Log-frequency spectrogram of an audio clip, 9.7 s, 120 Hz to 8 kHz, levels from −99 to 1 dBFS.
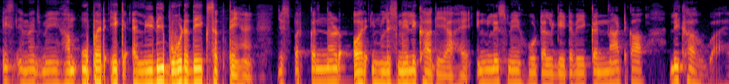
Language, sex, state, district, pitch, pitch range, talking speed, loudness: Hindi, male, Uttar Pradesh, Lalitpur, 120 Hz, 110-125 Hz, 175 wpm, -21 LUFS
